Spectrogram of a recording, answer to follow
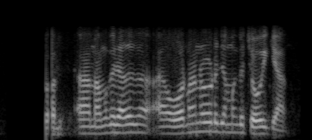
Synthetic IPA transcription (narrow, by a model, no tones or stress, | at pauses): ɐrɐaːnɐmukːɨɐðɨoːrɳaːnlo̞ːɽɨɐmukːɨt͡ɕo̞ːðikʲːa̰ːn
